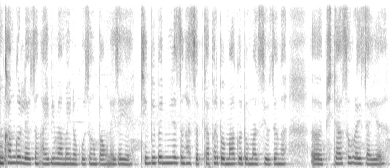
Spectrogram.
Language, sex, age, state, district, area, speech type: Bodo, female, 18-30, Assam, Udalguri, urban, spontaneous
